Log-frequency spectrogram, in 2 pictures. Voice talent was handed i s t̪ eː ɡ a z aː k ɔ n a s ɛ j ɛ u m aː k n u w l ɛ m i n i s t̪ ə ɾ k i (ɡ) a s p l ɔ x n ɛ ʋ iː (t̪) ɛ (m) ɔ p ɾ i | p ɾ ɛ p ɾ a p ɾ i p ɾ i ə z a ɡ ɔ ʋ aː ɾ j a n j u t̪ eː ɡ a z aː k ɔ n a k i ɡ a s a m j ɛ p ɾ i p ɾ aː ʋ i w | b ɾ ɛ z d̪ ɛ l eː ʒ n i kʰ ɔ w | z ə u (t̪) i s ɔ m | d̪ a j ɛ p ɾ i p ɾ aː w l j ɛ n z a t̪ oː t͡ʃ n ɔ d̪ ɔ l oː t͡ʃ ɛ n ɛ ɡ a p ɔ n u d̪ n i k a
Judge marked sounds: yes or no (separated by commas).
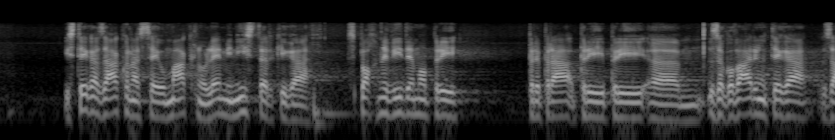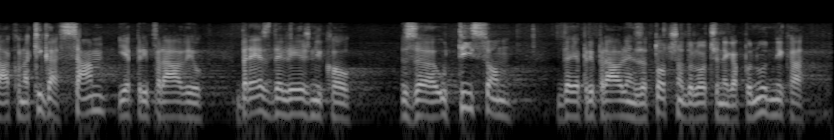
yes, no, yes, yes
